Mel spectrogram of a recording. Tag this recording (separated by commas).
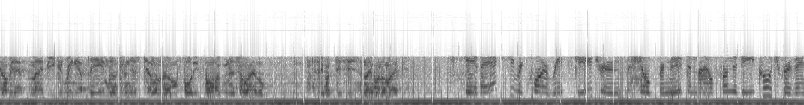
Radio, Speech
